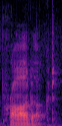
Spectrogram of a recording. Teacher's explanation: So let's look at what happens with these words. Product, I have a pure vowel on ah, it's lengthened, and the second syllable is shorter, product. Production, I have the stress on the middle syllable, it's lengthened, and this first syllable, that changes to vowel schwa.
